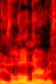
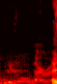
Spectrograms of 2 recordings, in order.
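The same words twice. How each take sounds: First: Said in the usual way. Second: Whispered aside. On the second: Real, not acted. Aside to the audience about his shy son, whispered. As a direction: whisper "He's a little nervous" without voice.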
